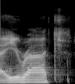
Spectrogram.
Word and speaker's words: Iraq: I think you pronounce it Iraq, right? – Yeah, Iraq, sure. – Iraq, okay, yeah.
